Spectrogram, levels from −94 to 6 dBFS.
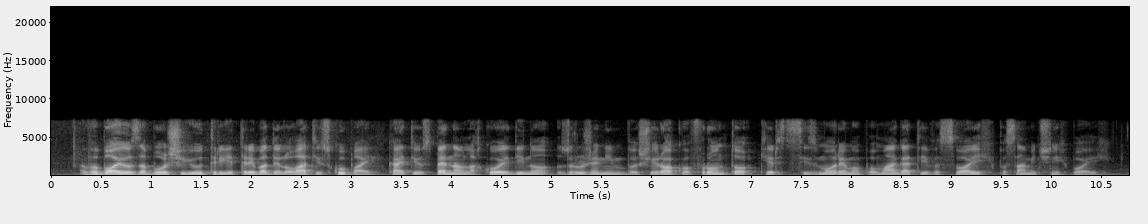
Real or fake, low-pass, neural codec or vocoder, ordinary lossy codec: real; 7.2 kHz; none; none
